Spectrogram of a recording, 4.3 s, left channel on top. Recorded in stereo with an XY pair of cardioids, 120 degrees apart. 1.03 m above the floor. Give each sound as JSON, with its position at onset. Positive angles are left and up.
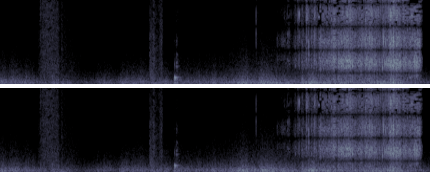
{"t": 0.4, "sound": "footsteps", "azimuth_deg": 5}
{"t": 1.7, "sound": "crumpling", "azimuth_deg": 15}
